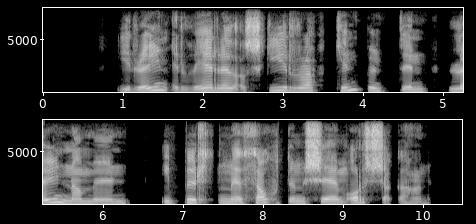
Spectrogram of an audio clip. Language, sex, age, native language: Icelandic, male, 40-49, Icelandic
